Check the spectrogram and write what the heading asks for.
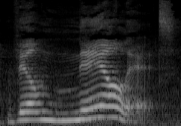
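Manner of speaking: slow clear repeat-after-me; slow model phrase. Shown as a demonstration. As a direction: say each word slowly for repeating. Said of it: "Let me hear you say it".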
